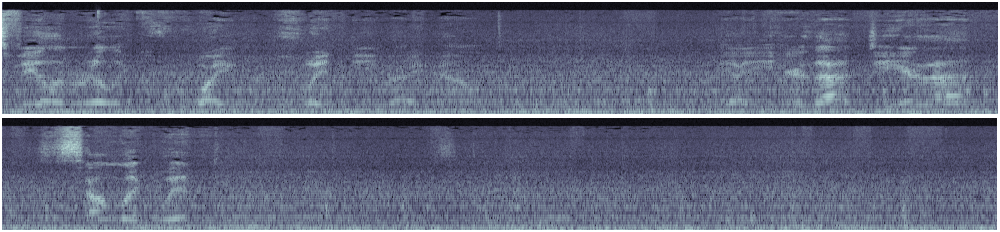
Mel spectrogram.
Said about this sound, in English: sounds like wind to me. Yeah, there's a bunch of mountains or hills or whatever at the side of me, and they sort of, it was more wide open there. I think maybe where it was more wide open is where it got significantly windier.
